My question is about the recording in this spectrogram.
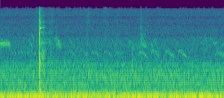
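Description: A golf driver strikes a teed ball once with a single sharp crack just under a second in. Faint short chirps of small birds repeat throughout.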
